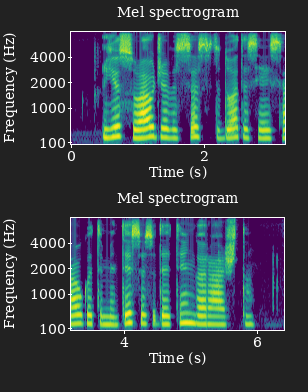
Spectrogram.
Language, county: Lithuanian, Klaipėda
